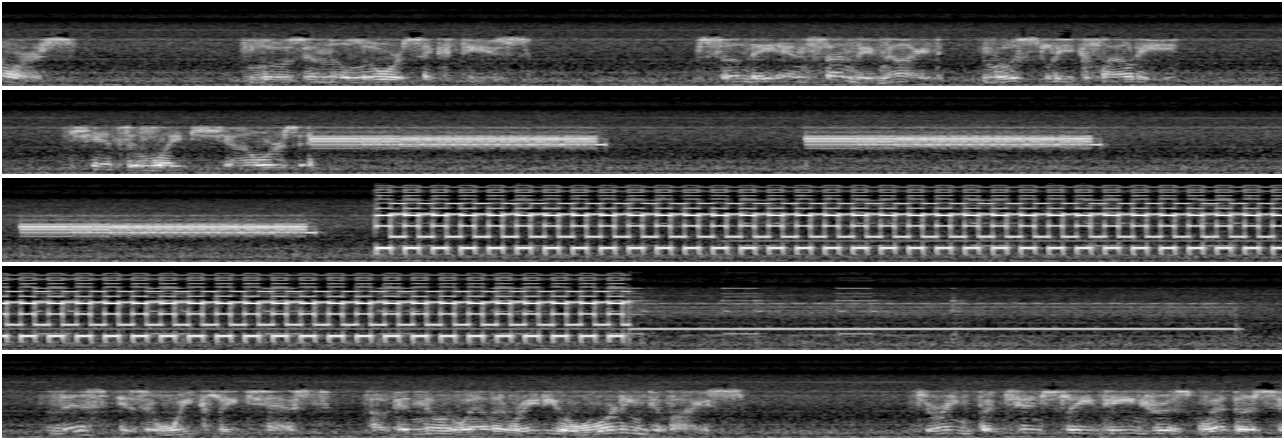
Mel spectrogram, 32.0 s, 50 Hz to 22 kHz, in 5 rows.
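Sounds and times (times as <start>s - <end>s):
steady warning tone: 6.8s - 25.6s
rapid pulsing alarm beeps: 7.9s - 9.5s, 10.4s - 12.0s, 12.9s - 25.4s
screeching data tones: 8.0s - 9.5s, 10.4s - 12.0s, 12.9s - 25.4s.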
